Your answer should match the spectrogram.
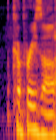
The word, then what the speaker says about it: Kaprizov: Kaprizov.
